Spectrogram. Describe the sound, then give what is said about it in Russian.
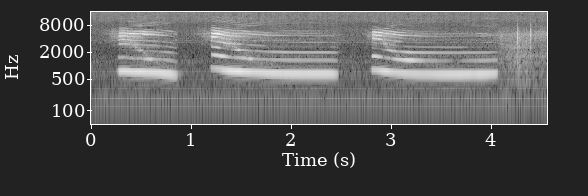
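A person imitates a cat with three drawn-out, falling meows, loud and separated by short pauses, followed by a brief breathy rustle at the end. “Будет четыре животных, кошечка, собачка, ежик и что-то типа наподобие рыка тигра.”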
